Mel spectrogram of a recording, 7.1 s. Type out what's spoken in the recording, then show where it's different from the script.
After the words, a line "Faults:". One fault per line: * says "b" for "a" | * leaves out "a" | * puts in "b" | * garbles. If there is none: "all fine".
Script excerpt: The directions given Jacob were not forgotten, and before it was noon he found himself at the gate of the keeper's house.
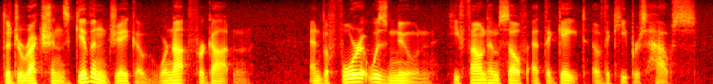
The directions given Jacob were not forgotten, and before it was noon he found himself at the gate of the keeper's house.
Faults:
all fine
